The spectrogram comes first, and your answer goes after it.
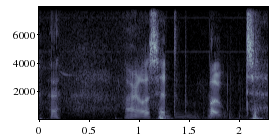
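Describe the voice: A man talks at a fairly slow pace in a medium pitch, with little pitch movement and a slightly mellow tone.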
